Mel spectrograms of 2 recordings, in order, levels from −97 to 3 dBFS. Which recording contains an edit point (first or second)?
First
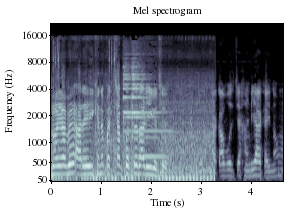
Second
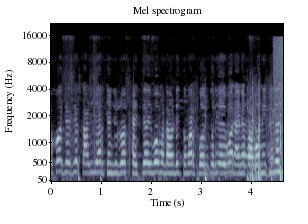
first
